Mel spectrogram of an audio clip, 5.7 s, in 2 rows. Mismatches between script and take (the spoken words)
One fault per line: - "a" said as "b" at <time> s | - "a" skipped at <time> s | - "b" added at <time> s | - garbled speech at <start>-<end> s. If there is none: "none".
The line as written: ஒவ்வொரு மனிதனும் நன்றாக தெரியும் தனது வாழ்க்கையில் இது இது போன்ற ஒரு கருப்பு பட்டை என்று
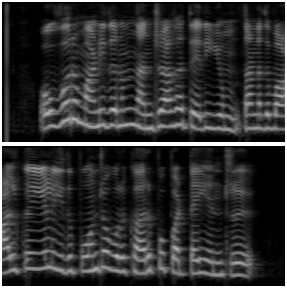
- "இது" skipped at 3.6 s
